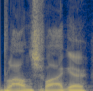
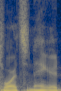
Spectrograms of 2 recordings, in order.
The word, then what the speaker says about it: Schwarzenegger: know i am i'm the famous comedian arnold braunschweiger yeah it's like it's schwarzenegger yeah and uh that's so this is when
